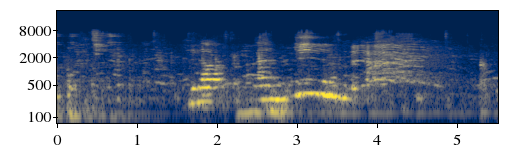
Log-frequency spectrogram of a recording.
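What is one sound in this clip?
A crowd of men and women shout and cheer loudly in a large echoing hall.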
